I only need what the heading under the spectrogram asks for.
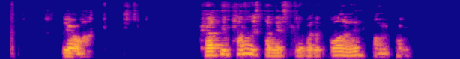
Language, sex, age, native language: Icelandic, male, 20-29, Icelandic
